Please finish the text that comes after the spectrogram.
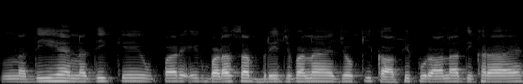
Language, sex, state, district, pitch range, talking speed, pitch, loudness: Hindi, male, Chhattisgarh, Raigarh, 135-145 Hz, 185 wpm, 140 Hz, -23 LUFS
